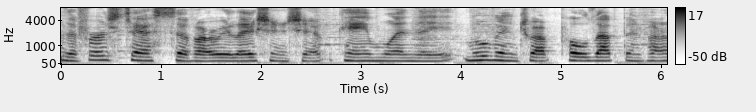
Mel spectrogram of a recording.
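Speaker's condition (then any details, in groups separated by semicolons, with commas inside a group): Parkinson's disease; diagnosed at retirement age, needs help with house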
